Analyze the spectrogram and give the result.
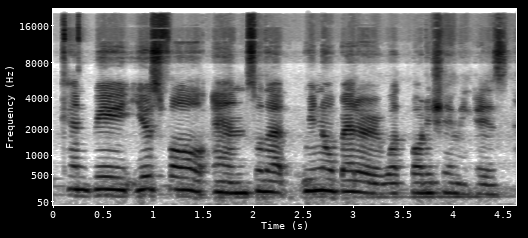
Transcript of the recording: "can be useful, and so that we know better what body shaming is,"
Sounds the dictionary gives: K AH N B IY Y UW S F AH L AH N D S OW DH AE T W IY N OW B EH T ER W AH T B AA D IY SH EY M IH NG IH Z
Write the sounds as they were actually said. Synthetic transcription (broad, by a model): K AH N B IY Y UW S F AH L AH N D S OW DH AE T W IY N OW B EH T ER W AH T B AA D IY SH EY M IH NG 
